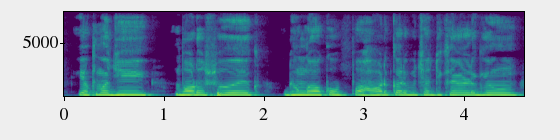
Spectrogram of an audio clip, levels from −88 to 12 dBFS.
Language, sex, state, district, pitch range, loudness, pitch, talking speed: Garhwali, male, Uttarakhand, Tehri Garhwal, 170-180 Hz, -13 LUFS, 175 Hz, 170 wpm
